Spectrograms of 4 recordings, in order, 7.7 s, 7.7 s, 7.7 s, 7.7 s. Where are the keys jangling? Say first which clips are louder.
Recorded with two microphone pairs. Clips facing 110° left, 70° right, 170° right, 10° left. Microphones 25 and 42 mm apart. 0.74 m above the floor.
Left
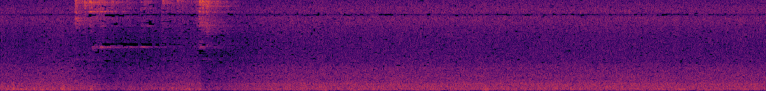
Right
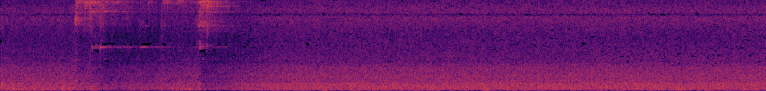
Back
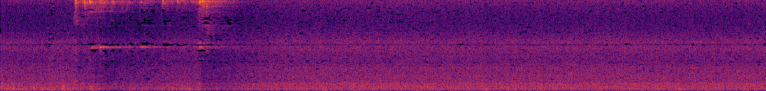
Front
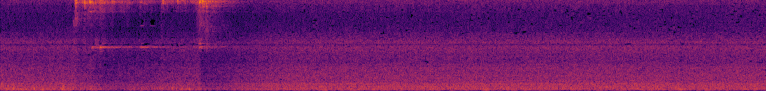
Right 1 dB, back 1 dB; 115° right, 0.7 m.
